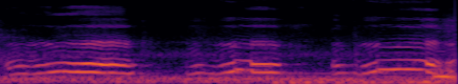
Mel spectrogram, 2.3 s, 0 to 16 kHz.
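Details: Newborn boy's cry just after a vaginal birth at 37 weeks to a 20-year-old first-time mother whose epidural failed: three strong, rising and falling wails in quick succession.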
